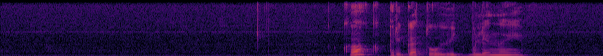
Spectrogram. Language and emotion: Russian, sad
